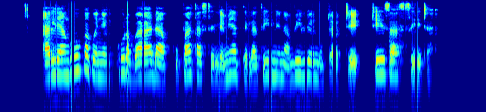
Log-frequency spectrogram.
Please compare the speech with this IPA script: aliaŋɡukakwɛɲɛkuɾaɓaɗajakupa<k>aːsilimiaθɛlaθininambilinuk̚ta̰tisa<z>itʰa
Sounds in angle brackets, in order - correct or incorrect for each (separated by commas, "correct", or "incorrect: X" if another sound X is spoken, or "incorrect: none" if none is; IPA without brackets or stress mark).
incorrect: t, incorrect: s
